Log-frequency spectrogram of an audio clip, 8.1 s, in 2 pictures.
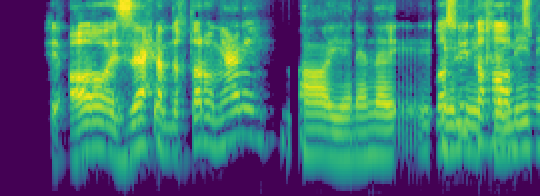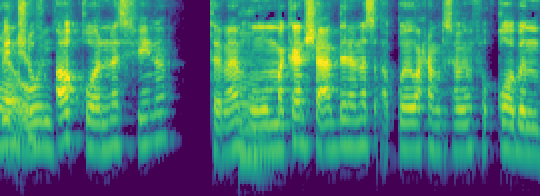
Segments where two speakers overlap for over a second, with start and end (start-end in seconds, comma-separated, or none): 3.3-4.5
